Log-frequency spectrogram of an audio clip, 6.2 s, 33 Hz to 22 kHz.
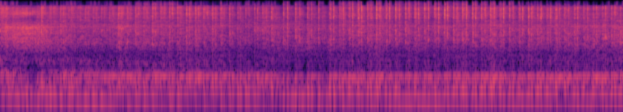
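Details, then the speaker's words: Suzuki SV650 V-twin at an even, steady idle with no misses or odd knocks, just after an electrical repair; charging reads 14.5 volts, so the regulator works; normal running. "So we're going to start the engine now</b> <b>and then we just</b> <b>straight away we're going to</b> <b>check the voltage and see if the</b> <b>regulator is regulating the voltage."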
